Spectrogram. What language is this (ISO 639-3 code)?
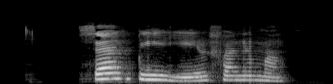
bax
